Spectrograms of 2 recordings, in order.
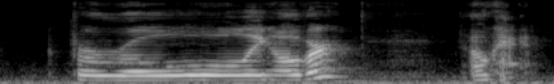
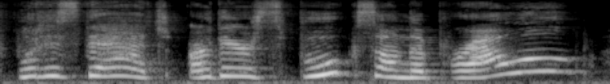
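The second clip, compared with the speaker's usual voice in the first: frightened bear; 11 semitones higher, 8 dB louder, slower than usual. Acted. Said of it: "Bear mutters".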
